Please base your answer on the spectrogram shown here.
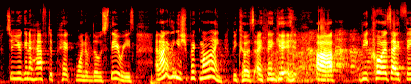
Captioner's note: audience laughter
